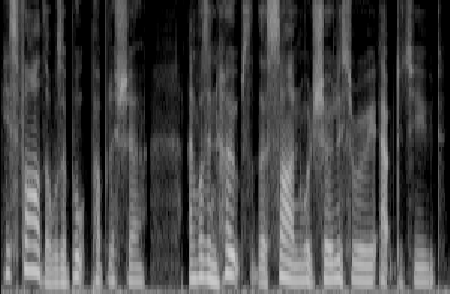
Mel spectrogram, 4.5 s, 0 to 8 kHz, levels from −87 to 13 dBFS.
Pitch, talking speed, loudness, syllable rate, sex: 165 Hz, 225 wpm, -18 LUFS, 6.8 syllables/s, female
